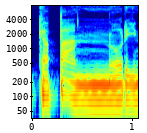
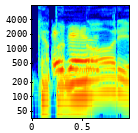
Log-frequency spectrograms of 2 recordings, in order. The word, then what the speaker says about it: Capannori: Si dice capannori, non capannori.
